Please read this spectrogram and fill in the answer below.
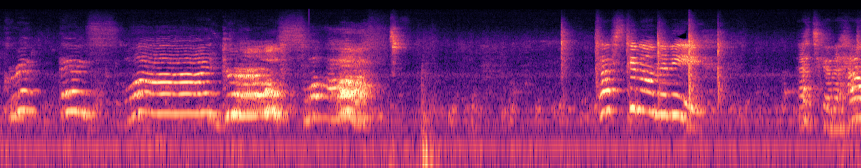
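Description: A woman's wordless vocalizing: a few short sung notes, a note held for about half a second, then strained sounds and a falling cry near the end. A few sharp taps come in between.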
